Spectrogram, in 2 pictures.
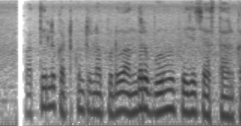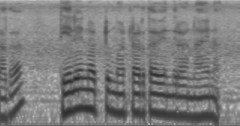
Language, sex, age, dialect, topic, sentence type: Telugu, male, 31-35, Central/Coastal, agriculture, statement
